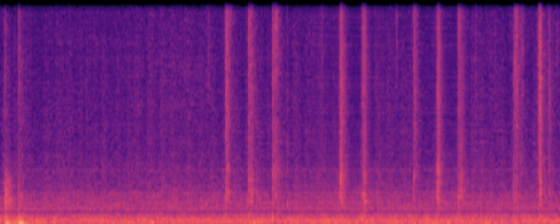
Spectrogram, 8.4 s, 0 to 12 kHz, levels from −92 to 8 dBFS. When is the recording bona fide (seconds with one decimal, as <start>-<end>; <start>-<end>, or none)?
0.0-4.7; 5.8-6.4; 7.0-8.4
